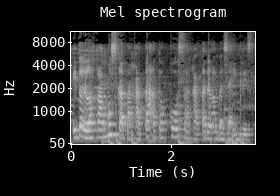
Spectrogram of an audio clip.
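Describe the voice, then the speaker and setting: A woman teacher giving a lesson to children, speaking clearly and deliberately with lively expression. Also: mid-range voice, soft background music. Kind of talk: recorded online lesson for children. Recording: echoey room.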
